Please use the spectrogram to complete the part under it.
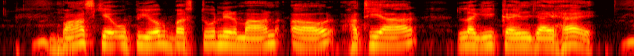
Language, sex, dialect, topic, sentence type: Magahi, male, Southern, agriculture, statement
